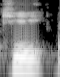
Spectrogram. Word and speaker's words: Quay: We went to visit friends that lived in Robertson Quay or Quay, depending upon how you like to say it. I've heard it on tour buses. I've heard Clark Quay, and it's spelled Q-U-A-Y, and they call it Clark Quay.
